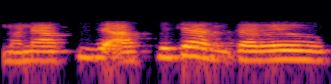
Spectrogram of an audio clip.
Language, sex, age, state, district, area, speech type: Bengali, female, 45-60, West Bengal, Hooghly, urban, conversation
